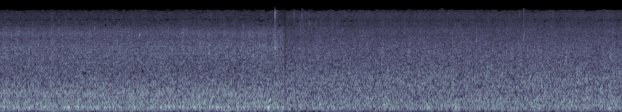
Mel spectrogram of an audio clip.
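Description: Steady, even rush of running water, with one faint click about three seconds in.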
